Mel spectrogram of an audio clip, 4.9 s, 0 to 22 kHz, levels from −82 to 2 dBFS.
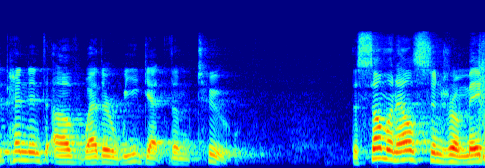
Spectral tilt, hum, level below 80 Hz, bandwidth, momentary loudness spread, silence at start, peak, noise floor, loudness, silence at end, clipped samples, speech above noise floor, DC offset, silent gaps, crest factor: -5.5 dB/octave; none; -86 dBFS; 10 kHz; 14 LU; 0 s; 0 dBFS; -59 dBFS; -18 LUFS; 0 s; under 0.1%; 42 dB; under 0.1%; none; 18 dB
